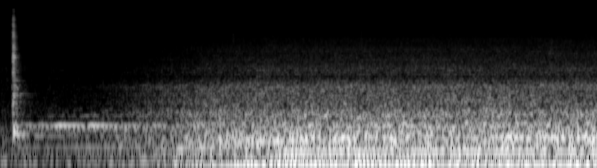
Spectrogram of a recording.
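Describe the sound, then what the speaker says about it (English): An old Lennox air conditioner's outdoor fan motor kicks on after a sharp click, its low hum and whoosh swelling over a couple of seconds into a steady, loud drone that runs on alone. "So the fan motor actually started that time."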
